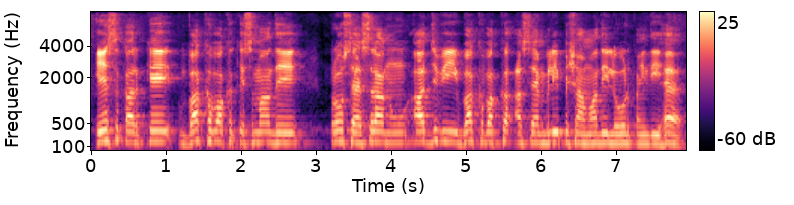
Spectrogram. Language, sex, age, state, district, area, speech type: Punjabi, male, 45-60, Punjab, Firozpur, rural, read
